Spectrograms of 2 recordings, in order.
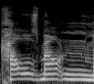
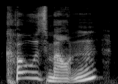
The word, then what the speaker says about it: Cowles Mountain: So two and a half years later, my friend Dusty invited me uh, to hike, and I have always called it Cowles Mountain. Most people I know around here call it Cowles Mountain, but apparently it's actually pronounced Coes Mountain, we decided to tackle that.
